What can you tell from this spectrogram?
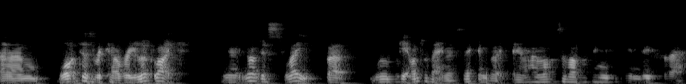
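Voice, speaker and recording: In an Essex accent, a man talks fairly quickly at medium pitch, with ordinary pitch variation and big swings in loudness. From Essex, England. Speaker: fitness educator. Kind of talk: webinar presentation. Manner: fast.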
